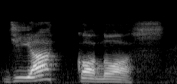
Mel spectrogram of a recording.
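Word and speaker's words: διάκονος: E por fim nós temos mais 3 palavras cujo acento está recaindo na antepenúltima sílaba. Nós temos a palavra diáconos, diáconos, diácono. Nós temos a palavra mysterion, mistério. E nós temos aí a palavra Kyrios, Kyrios, Senhor.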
